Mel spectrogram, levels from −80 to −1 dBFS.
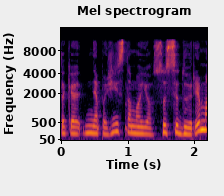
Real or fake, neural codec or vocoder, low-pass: real; none; 10.8 kHz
